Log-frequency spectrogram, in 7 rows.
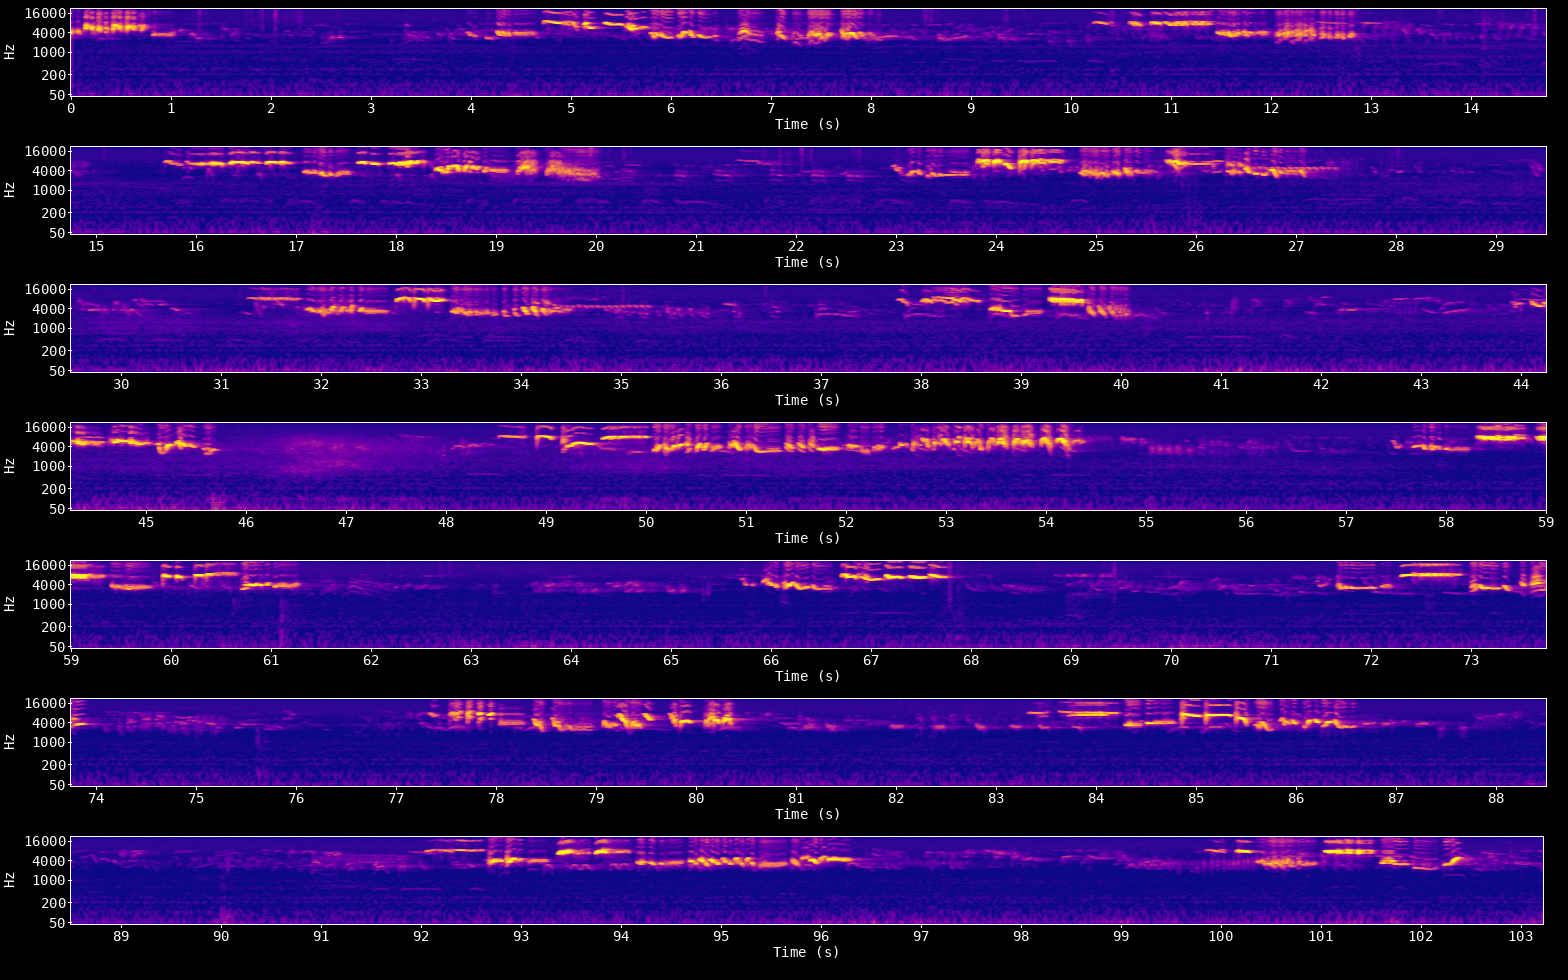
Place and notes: robin song ... zoom h5 and dpa 4060 xlr ... lav mics clipped to twigs ... bird calls ... song ... blackbird ... crow ... blue tit ... pheasant ... wren ... song thrush ... background noise ...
